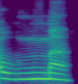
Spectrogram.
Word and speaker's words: Om: Então, começa com A, daí vai para o O, e depois tem a terceira sufixo, que é o M. M. Então, nós temos essas 3 coisas juntas aqui nessa sílaba Om. Isso representa o corpo iluminado,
